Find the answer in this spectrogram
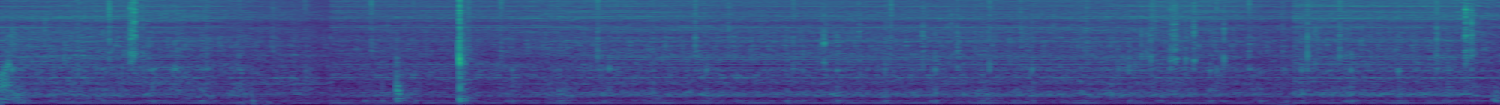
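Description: Electric stand mixer running steadily at medium speed, its motor humming as the beater turns through a thin, sloppy chocolate batter while an egg is added. A few short sharp clicks sound over it, the loudest about three seconds in.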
